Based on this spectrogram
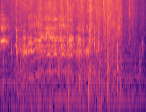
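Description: An old, worn-out horse neighing: a loud whinny with a quickly wavering pitch that carries for most of its length, with some dull thuds beneath it.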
